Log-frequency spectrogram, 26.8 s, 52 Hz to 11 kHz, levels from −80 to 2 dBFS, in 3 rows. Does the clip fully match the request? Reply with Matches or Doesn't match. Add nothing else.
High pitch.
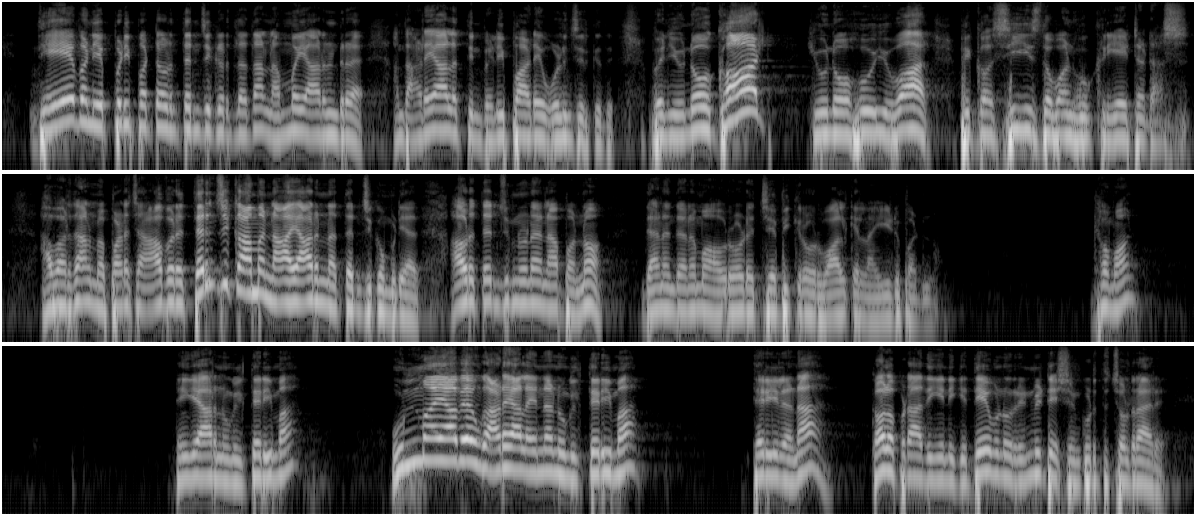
Doesn't match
